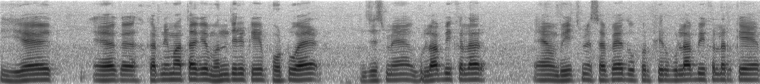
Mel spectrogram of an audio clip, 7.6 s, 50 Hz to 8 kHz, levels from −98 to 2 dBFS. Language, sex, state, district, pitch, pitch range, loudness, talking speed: Hindi, male, Rajasthan, Bikaner, 150 Hz, 145-160 Hz, -17 LUFS, 175 wpm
